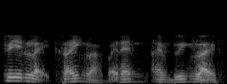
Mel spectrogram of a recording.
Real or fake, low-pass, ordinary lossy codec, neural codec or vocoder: fake; 7.2 kHz; AAC, 16 kbps; vocoder, 44.1 kHz, 128 mel bands every 256 samples, BigVGAN v2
